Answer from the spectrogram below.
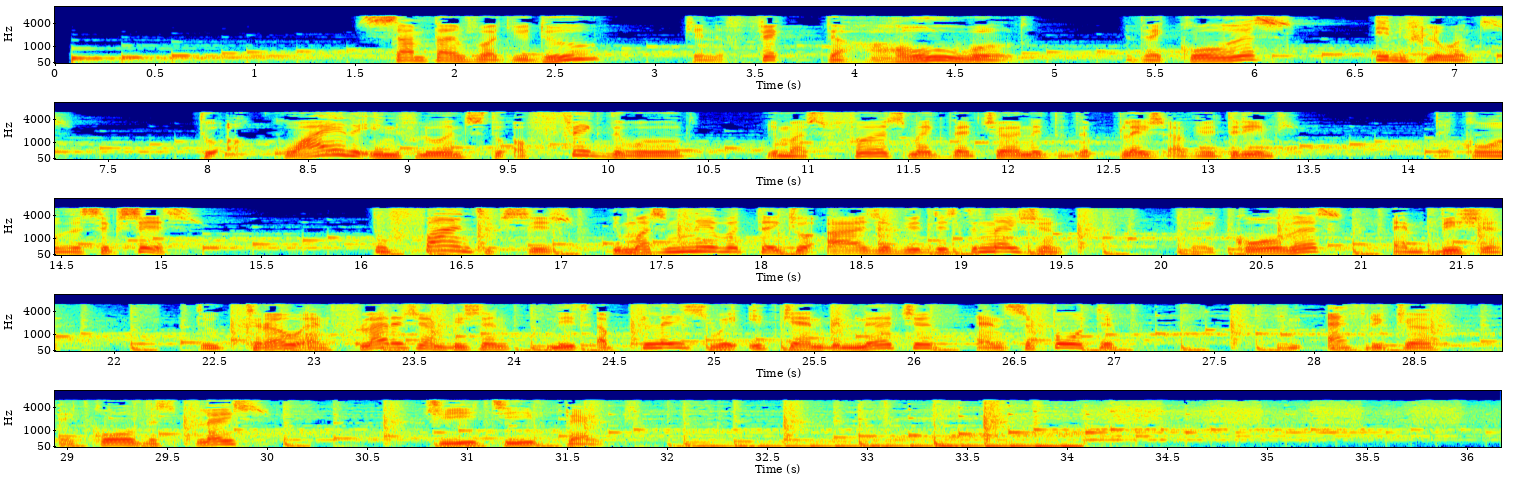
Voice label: Corporate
